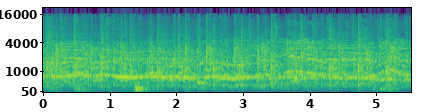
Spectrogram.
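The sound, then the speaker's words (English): A crowd claps steadily and densely for several seconds, the many hands blending into a continuous patter, with raised voices and cheering mixed in throughout. “Somebody ought to clap your hands and love them together.”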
